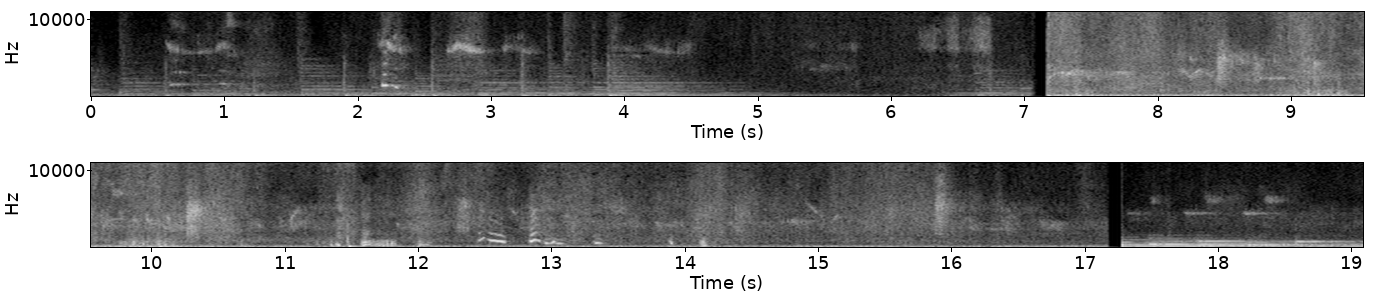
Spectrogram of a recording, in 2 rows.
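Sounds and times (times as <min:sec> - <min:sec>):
wolf pups whimpering and yipping: 0:00.5 - 0:04.8, 0:11.2 - 0:14.5.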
